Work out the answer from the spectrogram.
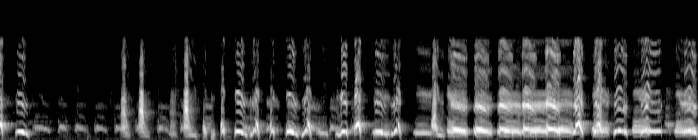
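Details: White-crested laughingthrush singing as it dances: scattered sharp notes that thicken into a dense, fast chatter of squawky, slurred syllables.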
